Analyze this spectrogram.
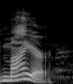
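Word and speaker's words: Meijer: Michigan Representative Peter how do you say, it's Meyer.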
